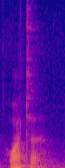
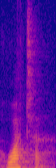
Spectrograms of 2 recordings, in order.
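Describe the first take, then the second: First: Said in a British accent with a clear t. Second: Said in a British accent with a clear t.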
